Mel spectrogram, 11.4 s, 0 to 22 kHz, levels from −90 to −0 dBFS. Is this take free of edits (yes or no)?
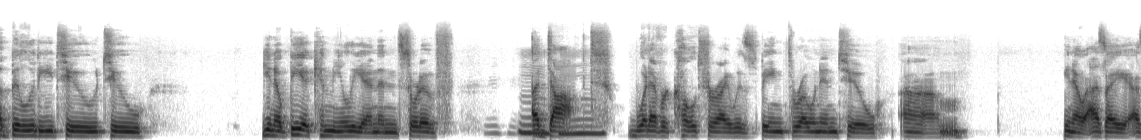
yes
